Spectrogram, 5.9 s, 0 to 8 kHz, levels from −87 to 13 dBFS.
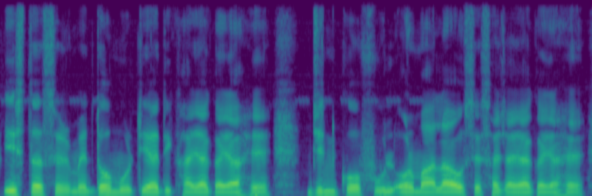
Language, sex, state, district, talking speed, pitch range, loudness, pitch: Hindi, male, Arunachal Pradesh, Papum Pare, 160 wpm, 95-110 Hz, -16 LUFS, 100 Hz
